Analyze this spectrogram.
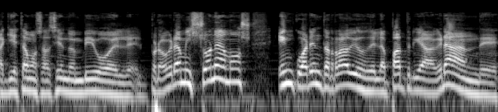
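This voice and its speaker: A man with a fairly high pitch and a bright, sharp tone speaks at a moderate pace, his pitch swinging very widely. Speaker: radio host. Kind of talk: live radio hosting.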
